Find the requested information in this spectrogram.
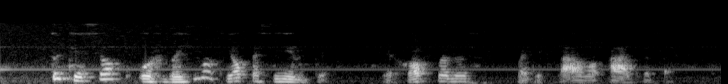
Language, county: Lithuanian, Alytus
